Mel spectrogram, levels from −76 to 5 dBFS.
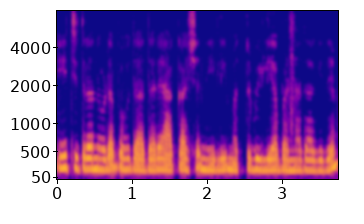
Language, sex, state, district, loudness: Kannada, female, Karnataka, Raichur, -15 LUFS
